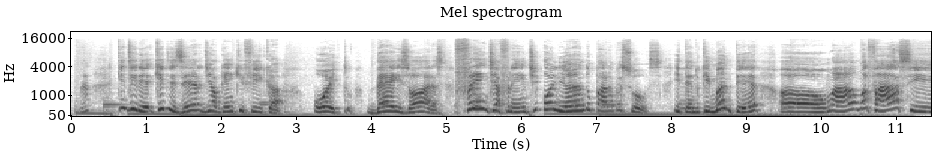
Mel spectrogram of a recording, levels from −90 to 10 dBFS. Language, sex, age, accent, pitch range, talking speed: Portuguese, male, 50-69, Brazilian, 195-275 Hz, 135 wpm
